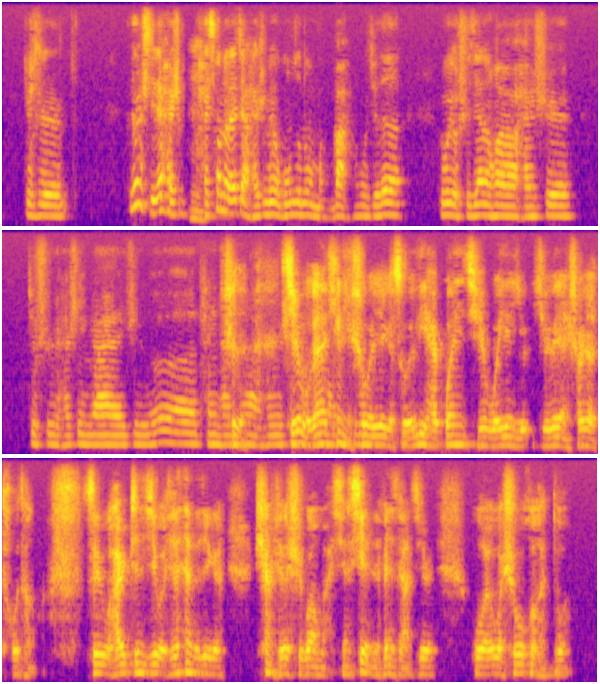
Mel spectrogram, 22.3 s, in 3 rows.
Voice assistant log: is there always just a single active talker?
No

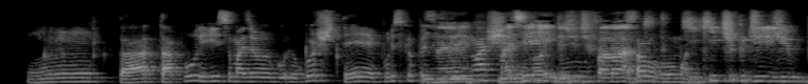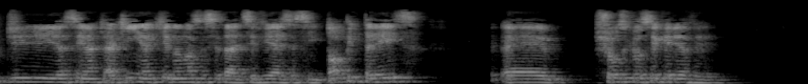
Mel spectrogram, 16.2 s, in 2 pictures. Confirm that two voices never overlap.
No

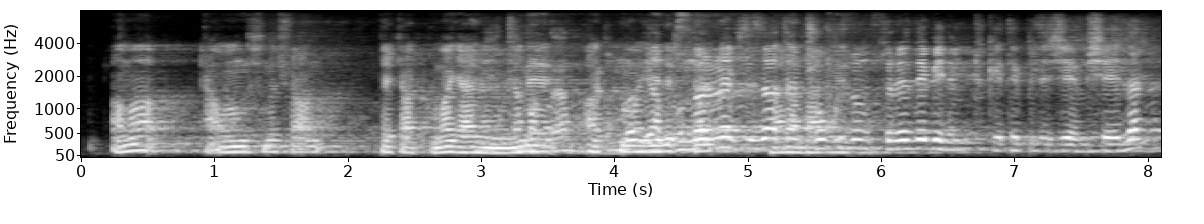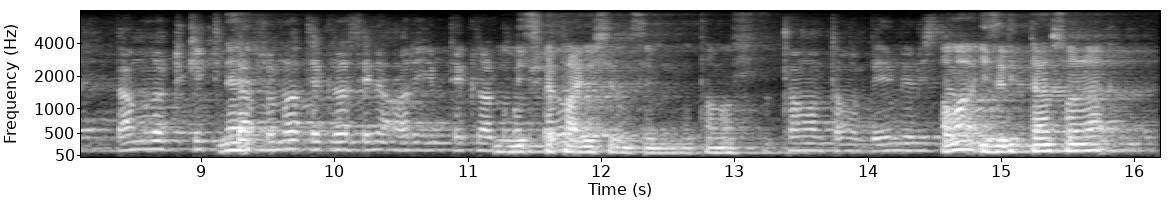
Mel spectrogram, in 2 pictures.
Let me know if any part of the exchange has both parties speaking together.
Yes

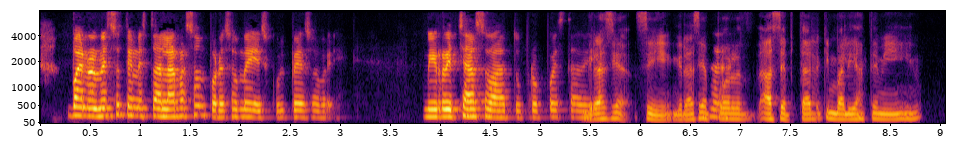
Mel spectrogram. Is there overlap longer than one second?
No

